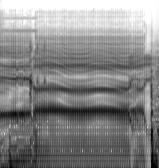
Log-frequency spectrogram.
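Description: Dubstep track in a breakdown: about half a second in, the bass and beat drop out, leaving one long burp-like growl whose tone wavers slowly, cut off shortly before the end.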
